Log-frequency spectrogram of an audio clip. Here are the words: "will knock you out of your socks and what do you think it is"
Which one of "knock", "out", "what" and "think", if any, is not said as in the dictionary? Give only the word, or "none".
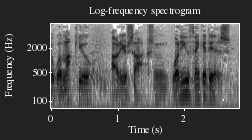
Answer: none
